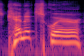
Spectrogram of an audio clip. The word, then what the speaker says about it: Kennett Square: But it's Kennett Square, Pennsylvania, is participating with the Ask Dave button.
